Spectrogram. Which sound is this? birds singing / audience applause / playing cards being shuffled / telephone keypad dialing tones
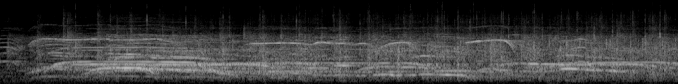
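audience applause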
